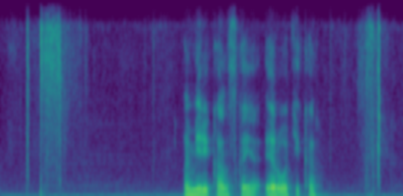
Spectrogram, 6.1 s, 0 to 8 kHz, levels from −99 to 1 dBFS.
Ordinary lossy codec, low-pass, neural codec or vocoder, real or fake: Opus, 24 kbps; 7.2 kHz; none; real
